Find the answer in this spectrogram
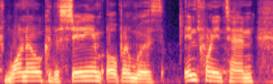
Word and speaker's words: ONEOK: Pronounced ONEOK, the stadium opened in 2010, now has a capacity of 7,800 people.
